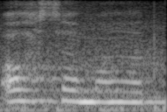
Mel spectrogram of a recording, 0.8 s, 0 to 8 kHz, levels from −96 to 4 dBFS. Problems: background sounds at intervals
